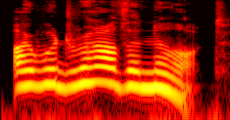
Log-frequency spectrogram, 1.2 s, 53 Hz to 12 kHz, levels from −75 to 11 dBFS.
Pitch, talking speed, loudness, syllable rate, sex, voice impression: 245 Hz, 210 wpm, -15 LUFS, 5.0 syllables/s, female, very feminine, slightly young, slightly adult-like, slightly thin, tensed, slightly weak, slightly dark, very hard, clear, fluent, slightly cute, cool, intellectual, slightly refreshing, sincere, very calm, friendly, reassuring, slightly unique, elegant, slightly wild, slightly sweet, slightly lively, strict, slightly intense, slightly sharp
